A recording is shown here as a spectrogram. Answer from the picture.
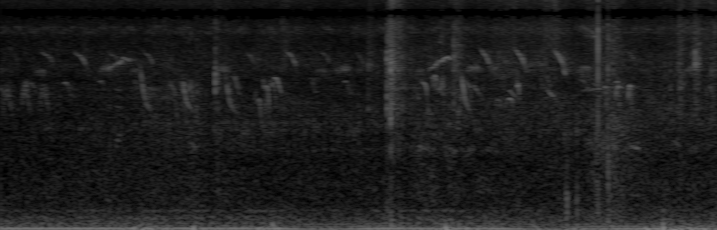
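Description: Small birds chirping in quick, short, falling notes over a steady low hum, with two sharp clicks, one about midway and one near the end.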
